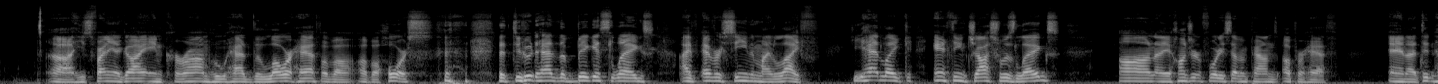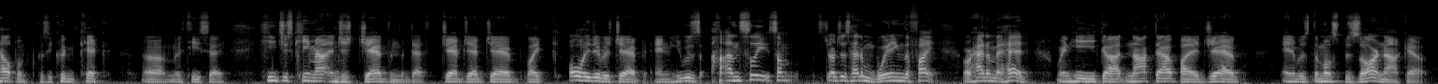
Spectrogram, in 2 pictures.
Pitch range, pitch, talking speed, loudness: 120-160 Hz, 135 Hz, 215 wpm, -27 LUFS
